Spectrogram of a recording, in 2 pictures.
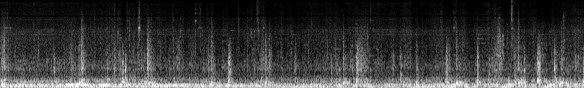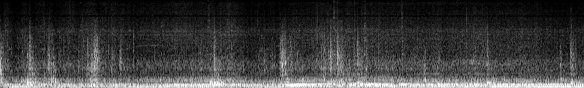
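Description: An off-road vehicle's body rattles and knocks over bumpy ground.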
